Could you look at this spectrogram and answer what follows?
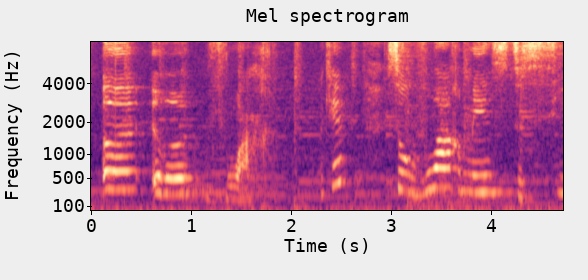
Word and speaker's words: au revoir: Now, goodbye number one is the word au revoir, but it is pronounced as au revoir.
